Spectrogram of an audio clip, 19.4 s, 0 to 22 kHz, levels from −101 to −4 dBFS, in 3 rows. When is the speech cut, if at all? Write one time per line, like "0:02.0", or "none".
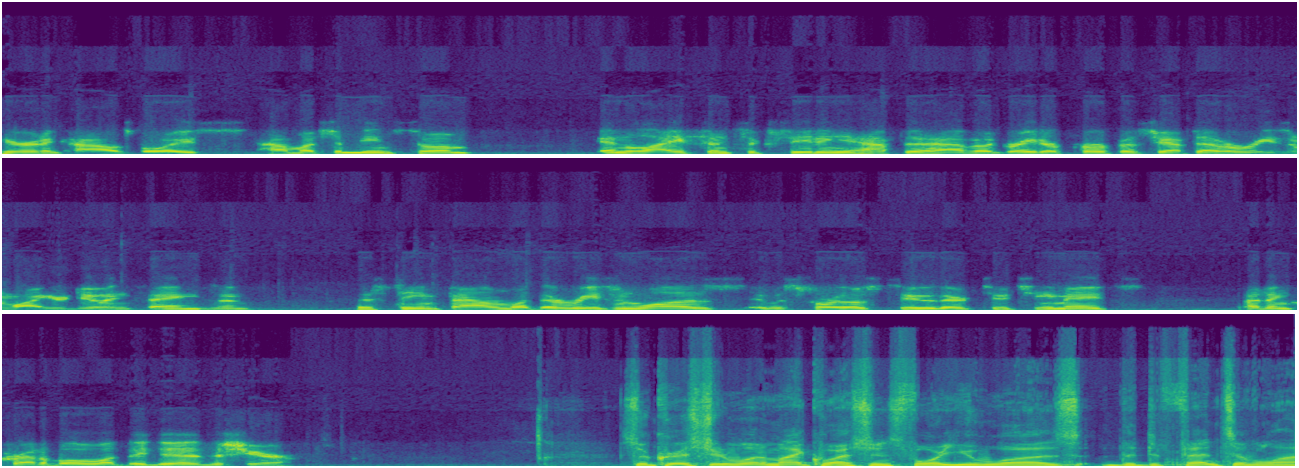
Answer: none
